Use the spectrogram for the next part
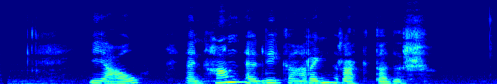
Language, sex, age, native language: Icelandic, female, 40-49, Portuguese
